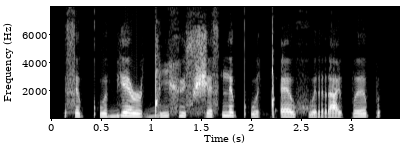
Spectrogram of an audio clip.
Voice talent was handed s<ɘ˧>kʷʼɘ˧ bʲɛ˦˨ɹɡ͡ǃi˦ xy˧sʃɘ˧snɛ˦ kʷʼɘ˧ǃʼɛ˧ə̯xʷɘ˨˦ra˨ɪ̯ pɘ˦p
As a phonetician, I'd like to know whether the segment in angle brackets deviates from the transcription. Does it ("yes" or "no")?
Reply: no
